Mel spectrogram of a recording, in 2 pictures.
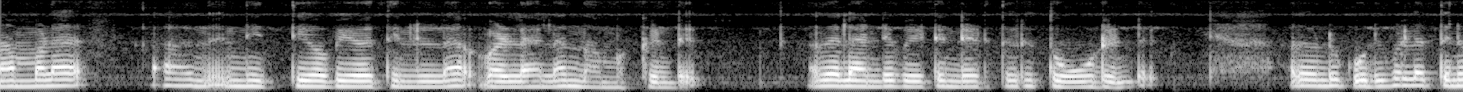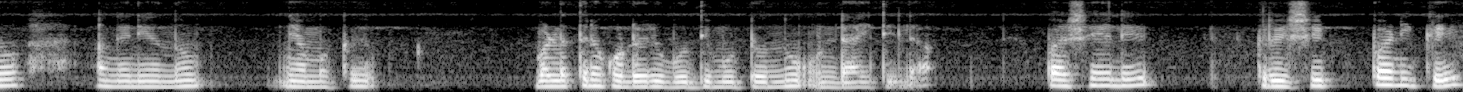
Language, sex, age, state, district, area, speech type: Malayalam, female, 30-45, Kerala, Kannur, rural, spontaneous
